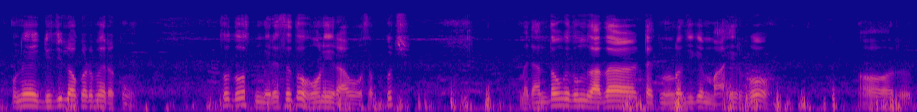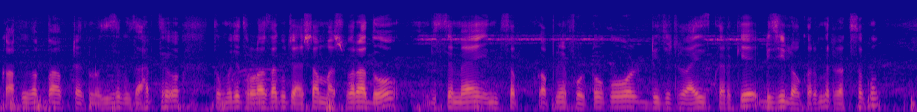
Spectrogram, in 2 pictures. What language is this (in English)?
Urdu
